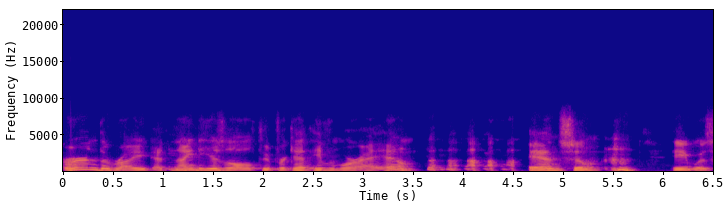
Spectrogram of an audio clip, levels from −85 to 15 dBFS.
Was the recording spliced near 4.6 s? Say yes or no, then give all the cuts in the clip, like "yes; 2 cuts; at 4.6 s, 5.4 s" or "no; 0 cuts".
yes; 1 cut; at 4.6 s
